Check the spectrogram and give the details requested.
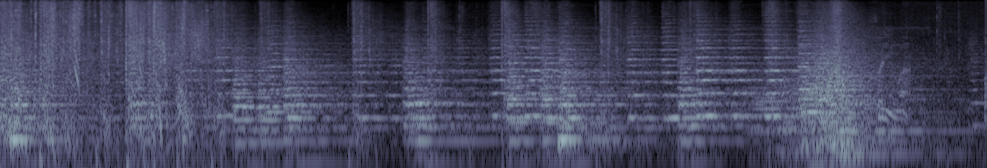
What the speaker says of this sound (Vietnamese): Súng bắn từ đâu vậy?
